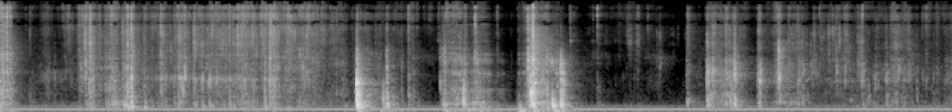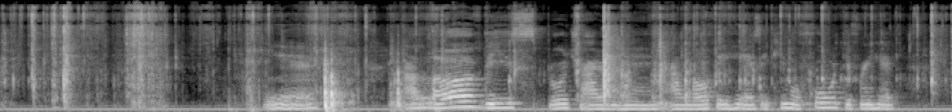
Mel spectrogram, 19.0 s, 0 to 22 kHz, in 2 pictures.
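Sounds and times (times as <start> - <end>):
packaging wrapper tearing and crinkling: 0.0 - 3.6, 5.8 - 14.1, 16.2 - 19.0.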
